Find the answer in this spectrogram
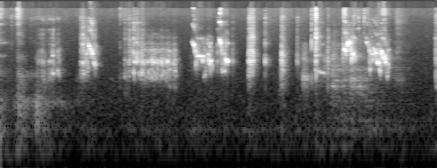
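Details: Happy pet budgerigars chirping: bursts of buzzy, warbling chirps with short gaps between them, some notes sharper and squeakier, the chatter growing busier toward the end.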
